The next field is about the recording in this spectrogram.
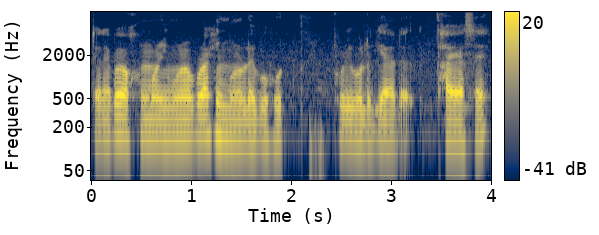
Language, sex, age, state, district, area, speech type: Assamese, male, 18-30, Assam, Majuli, urban, spontaneous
